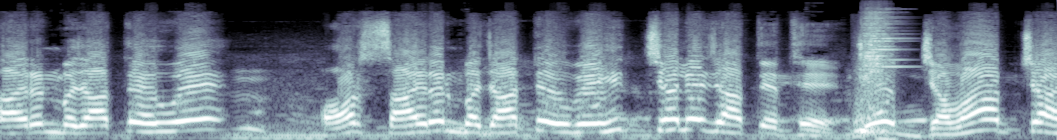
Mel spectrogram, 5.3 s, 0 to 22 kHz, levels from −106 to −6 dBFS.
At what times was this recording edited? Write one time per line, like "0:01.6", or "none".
0:04.2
